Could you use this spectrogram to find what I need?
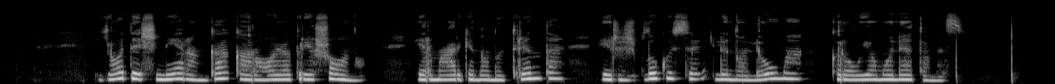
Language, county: Lithuanian, Vilnius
